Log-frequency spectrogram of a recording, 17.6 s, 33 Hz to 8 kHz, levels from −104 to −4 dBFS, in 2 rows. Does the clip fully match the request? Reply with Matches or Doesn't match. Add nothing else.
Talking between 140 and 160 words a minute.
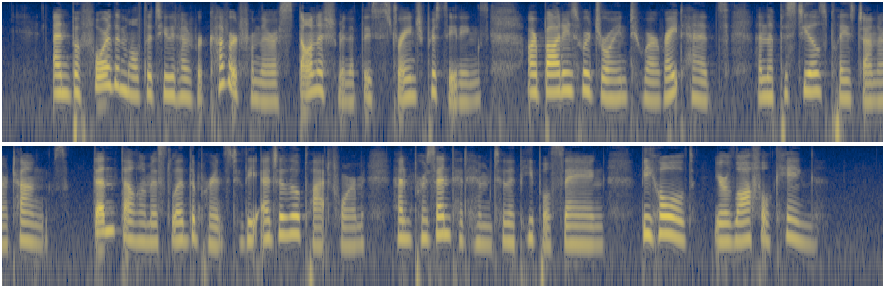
Doesn't match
